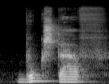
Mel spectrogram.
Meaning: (noun) letter; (verb) inflection of boekstaven: 1. first-person singular present indicative 2. second-person singular present indicative 3. imperative
- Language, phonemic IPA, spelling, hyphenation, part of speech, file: Dutch, /ˈbuk.staːf/, boekstaaf, boek‧staaf, noun / verb, Nl-boekstaaf.ogg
